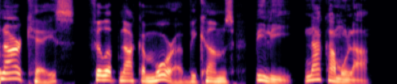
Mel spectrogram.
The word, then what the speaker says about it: Nakamula: Also note that in tokyp pona, stress is always on the first syllable. So Nakamura becomes Nakamura.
